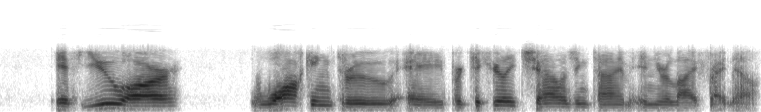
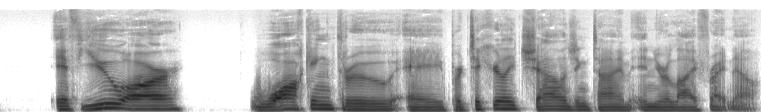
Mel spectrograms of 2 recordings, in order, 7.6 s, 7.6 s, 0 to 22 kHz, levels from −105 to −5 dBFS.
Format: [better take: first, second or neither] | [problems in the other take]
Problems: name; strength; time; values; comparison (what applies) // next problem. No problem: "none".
second | phone-call audio; poor line; nothing above 3.5 kHz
